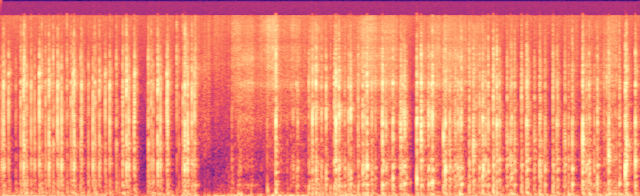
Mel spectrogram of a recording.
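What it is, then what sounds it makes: Cardboard tissue box. Fingertips tap and flat hands pat on the top of a cardboard tissue box in a dense, rapid flurry of short, dull knocks. The sound is low and hollow with little brightness, and each tap dies away almost at once. The tapping eases briefly about a third of the way through before resuming at full pace.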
